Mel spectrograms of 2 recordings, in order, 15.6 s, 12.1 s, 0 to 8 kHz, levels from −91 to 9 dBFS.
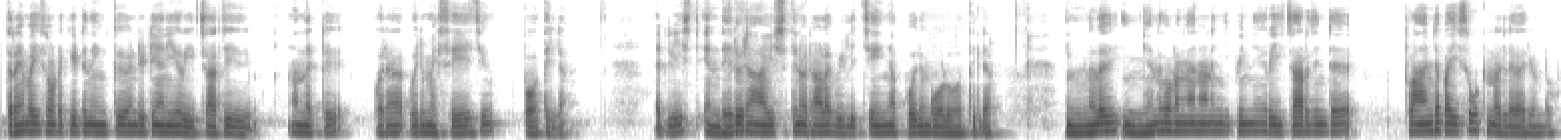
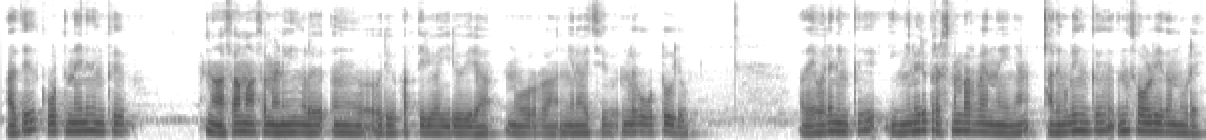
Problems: low volume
